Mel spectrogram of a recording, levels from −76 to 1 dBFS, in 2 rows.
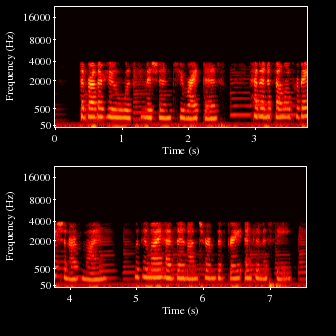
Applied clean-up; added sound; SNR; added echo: none; Wind instrument, woodwind instrument; 18 dB; reverberation time 0.1 s.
